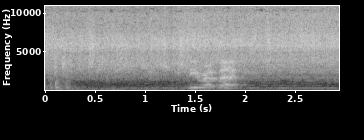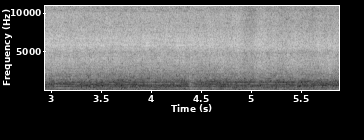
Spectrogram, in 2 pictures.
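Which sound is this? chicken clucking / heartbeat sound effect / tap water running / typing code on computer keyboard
tap water running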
